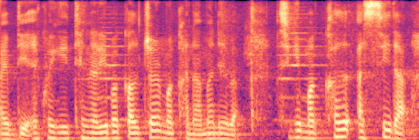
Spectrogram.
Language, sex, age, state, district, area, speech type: Manipuri, male, 18-30, Manipur, Thoubal, rural, spontaneous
